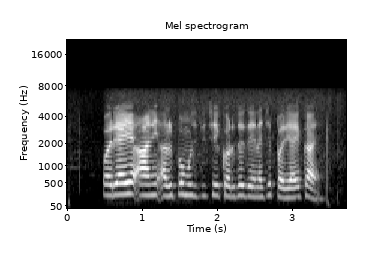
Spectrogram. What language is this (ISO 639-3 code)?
mar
